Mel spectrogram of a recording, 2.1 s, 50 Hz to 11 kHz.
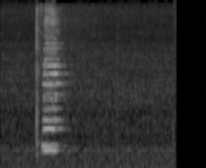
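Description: A 2015 Ford Transit van's horn gives one brief toot about half a second in, heard from inside the cab over a steady low rumble.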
